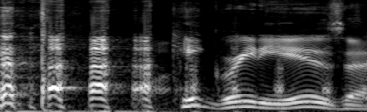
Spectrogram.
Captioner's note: laughs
